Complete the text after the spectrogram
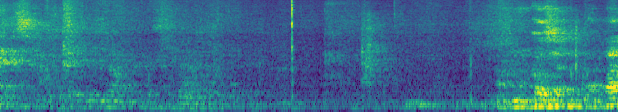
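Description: A man speaks calmly through a microphone in a room with some echo.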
